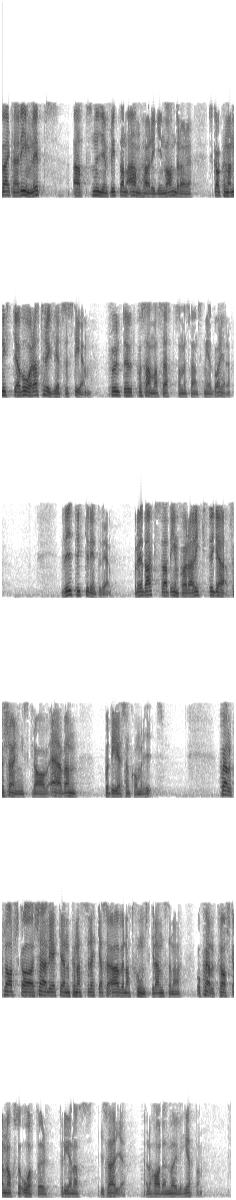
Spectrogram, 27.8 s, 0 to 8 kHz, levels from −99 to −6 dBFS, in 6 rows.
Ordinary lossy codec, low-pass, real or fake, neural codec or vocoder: AAC, 16 kbps; 7.2 kHz; real; none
